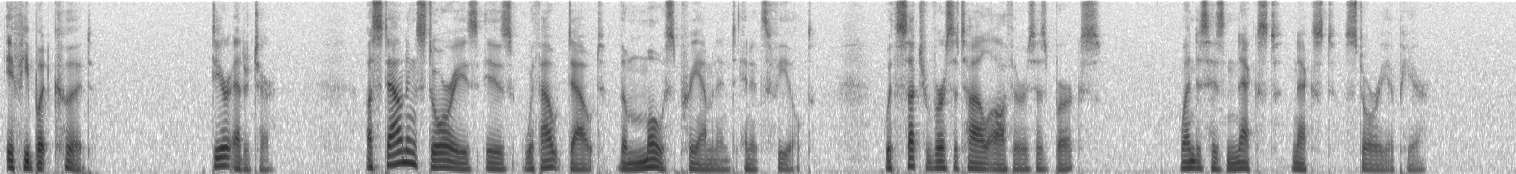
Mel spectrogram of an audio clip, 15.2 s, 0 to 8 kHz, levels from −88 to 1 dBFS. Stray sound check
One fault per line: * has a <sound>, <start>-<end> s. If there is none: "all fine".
all fine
